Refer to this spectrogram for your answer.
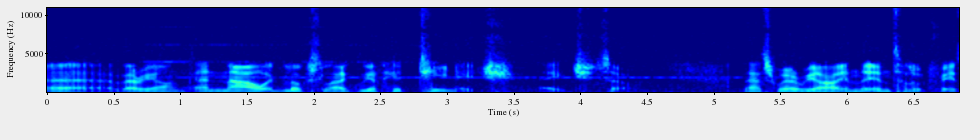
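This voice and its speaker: Moderate pace and ordinary pitch variation, with noticeable background noise. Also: man. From Norway. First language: not English. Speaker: gaming streamer. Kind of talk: live gameplay commentary. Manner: halting, frequent repetitions and fillers.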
